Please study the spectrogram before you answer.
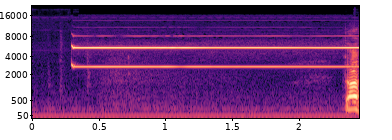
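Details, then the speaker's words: Graphics card powered up on the bench for thermal-camera fault-finding: a loud, steady high-pitched alarm sounds at power-on and holds unbroken; the speaker suspects a problem with the 12 V supply, unconfirmed, and thermal camera shows the card still cold. "he knows there's some problem with this little speaker with the 12 volt supply or something like that"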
